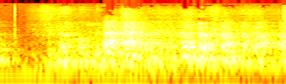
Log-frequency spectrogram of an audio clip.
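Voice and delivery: laughing out loud. Real, not acted. Narrator laughs at own joke.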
